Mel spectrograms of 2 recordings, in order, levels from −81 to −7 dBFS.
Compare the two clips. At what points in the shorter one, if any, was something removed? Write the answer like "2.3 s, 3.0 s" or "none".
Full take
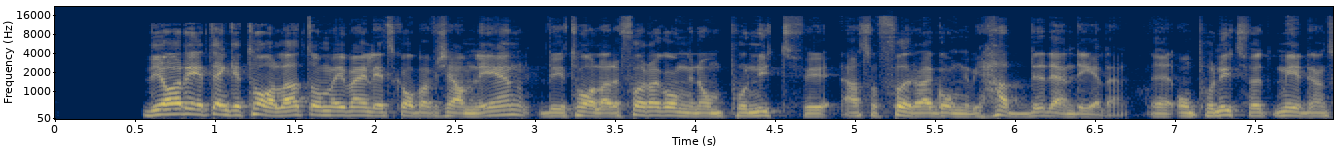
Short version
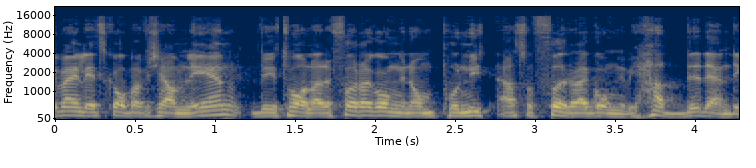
2.7 s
